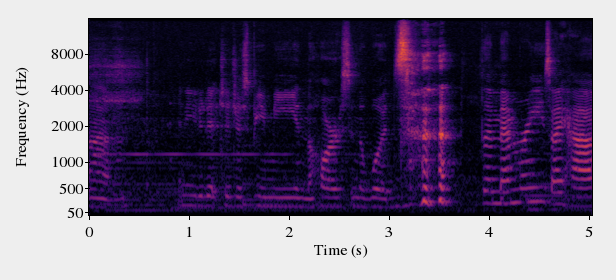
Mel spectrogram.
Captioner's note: laughs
